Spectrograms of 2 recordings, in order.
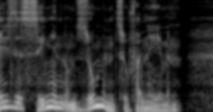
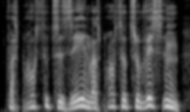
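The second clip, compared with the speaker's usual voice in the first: high, louder, insistent questions; urgent remonstrating; 9 semitones higher, 6 dB louder than usual. A narrator's reading. Jäckele-Narr urges curious companion away, insistent and raised. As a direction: press him hard to drop it. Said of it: "redete der Jäckelnarr auf ihn ein".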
